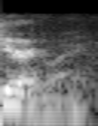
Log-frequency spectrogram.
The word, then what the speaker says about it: Uruguay: It's Uruguay.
